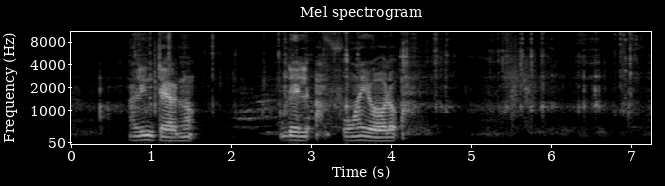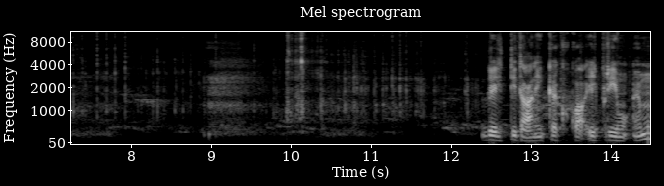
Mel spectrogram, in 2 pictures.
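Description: Plastic tubes scrape and knock together as one is fitted into another.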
